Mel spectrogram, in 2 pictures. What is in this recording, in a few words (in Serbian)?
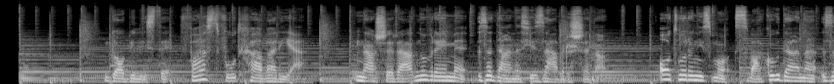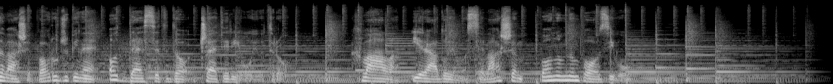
glas audio telefon obevestenje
